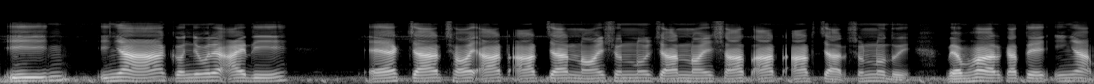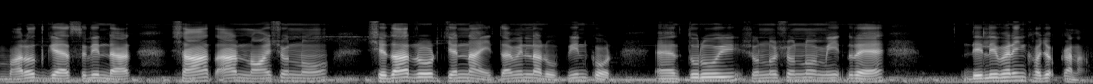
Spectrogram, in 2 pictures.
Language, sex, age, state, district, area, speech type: Santali, male, 30-45, West Bengal, Dakshin Dinajpur, rural, read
